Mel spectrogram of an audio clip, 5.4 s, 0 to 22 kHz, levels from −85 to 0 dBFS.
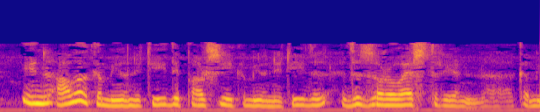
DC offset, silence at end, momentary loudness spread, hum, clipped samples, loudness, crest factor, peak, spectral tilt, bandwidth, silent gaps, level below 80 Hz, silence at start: under 0.1%; 0 s; 12 LU; none; under 0.1%; -14 LUFS; 14 dB; 0 dBFS; -7.5 dB/octave; 5.4 kHz; none; -40 dBFS; 0 s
